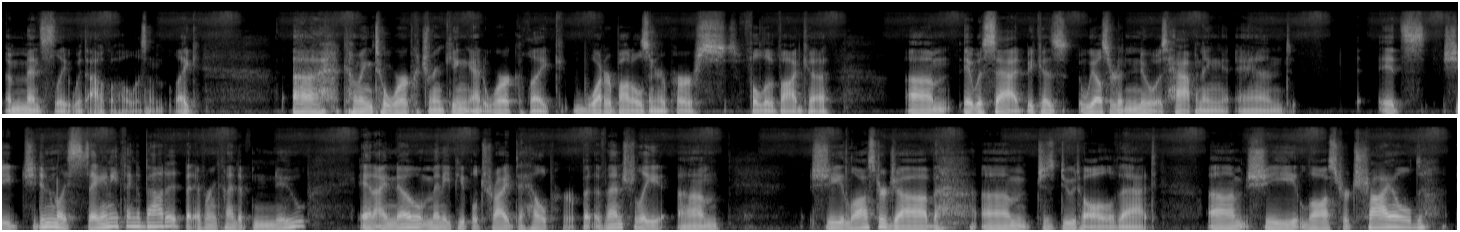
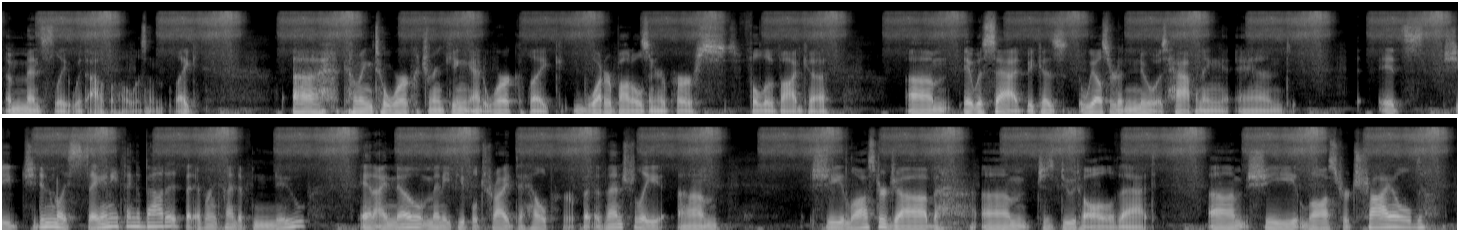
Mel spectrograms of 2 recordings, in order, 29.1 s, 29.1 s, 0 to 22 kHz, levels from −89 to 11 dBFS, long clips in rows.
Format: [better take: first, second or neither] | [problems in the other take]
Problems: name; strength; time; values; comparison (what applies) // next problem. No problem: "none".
first | hiss; loud; throughout; 5 dB below the speech; faint in the first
